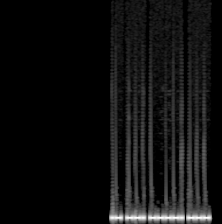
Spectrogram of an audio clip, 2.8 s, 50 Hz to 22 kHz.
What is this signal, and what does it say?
Morse code, heard as a keyed tone, about 47 wpm, 700 Hz. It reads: AG9O
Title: USA Call Signs - 4 Characters - Repeated 2x - 50wpm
